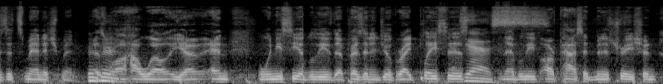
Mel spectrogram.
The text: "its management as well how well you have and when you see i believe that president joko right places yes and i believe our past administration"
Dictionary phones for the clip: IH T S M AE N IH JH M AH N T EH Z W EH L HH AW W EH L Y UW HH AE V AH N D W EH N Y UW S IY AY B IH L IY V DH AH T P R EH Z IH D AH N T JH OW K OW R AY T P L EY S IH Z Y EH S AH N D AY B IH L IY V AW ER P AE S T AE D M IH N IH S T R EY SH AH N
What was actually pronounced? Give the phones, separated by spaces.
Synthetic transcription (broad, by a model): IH T S M AE N IH JH M AH N T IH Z W EH L HH AW W EH L Y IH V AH N W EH N Y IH S IY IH B IH L IY V DH AH T P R EH Z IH D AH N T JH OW UH R AY T P L EY S IH Z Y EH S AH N AY B IH L IY V AW ER P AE S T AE D M IH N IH S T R EY SH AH N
